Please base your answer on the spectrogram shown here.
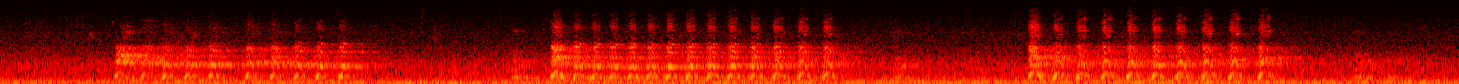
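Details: Dog barking as a nuisance, in three separate bursts of fast, repetitive barks, each lasting two to three seconds, with short quiet gaps and a steady low hum underneath.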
